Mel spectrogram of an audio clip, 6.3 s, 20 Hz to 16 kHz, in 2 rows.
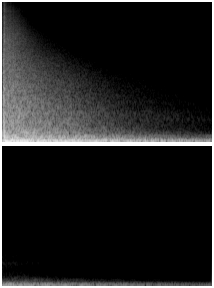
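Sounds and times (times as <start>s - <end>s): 
epic cinematic drum hits: 0.0s - 3.9s.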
